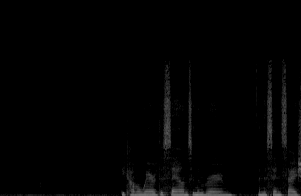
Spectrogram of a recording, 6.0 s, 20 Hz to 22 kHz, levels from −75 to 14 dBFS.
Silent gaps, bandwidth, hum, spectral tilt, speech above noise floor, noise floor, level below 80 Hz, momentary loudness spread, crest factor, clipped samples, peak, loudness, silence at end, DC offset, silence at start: none; 16 kHz; none; -5 dB/octave; 32 dB; -71 dBFS; -82 dBFS; 10 LU; 16 dB; under 0.1%; -26 dBFS; -40 LUFS; 0 s; under 0.1%; 2.45 s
